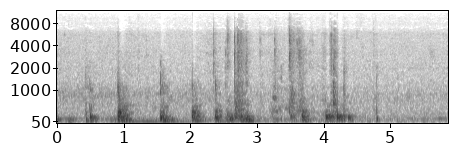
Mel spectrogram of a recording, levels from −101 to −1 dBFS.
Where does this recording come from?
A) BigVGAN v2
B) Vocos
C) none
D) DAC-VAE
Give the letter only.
C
